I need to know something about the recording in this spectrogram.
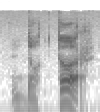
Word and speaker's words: doctor: Doctor. Doctor. Ends in an R, not an N or an S, so the stress is on the last syllable.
